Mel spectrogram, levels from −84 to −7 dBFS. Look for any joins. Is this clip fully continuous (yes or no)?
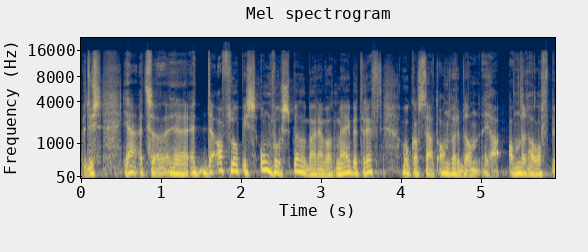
yes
